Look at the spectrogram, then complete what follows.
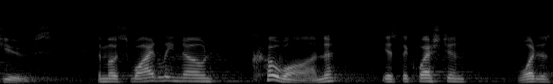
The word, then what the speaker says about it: koan: And your word is koan. Koan. This is a Japanese word. This is something called a paradox in Zen Buddhism. It's an instrument for meditation that the monks use. The most widely known koan is the question, what is the sound of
